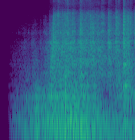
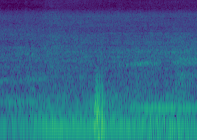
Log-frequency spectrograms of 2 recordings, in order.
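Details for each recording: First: Whirlpool Duet Sport washer not draining: harsh, rattling grind holding steady while the drain pump runs, a worn pump, fixed by drain cleanout and pump replacement. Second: Whirlpool Duet Sport washer, previously grinding and not draining, after drain cleanout and pump replacement: a low, steady drain-and-spin hum with one soft thump and no grinding or rattling, running smooth and healthy.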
